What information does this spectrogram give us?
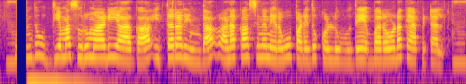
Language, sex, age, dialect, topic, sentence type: Kannada, female, 18-24, Mysore Kannada, banking, statement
